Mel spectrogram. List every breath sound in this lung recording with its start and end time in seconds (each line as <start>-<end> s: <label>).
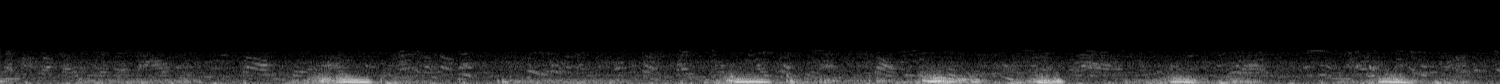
2.85-3.66 s: inhalation
2.85-3.66 s: stridor
3.70-4.37 s: exhalation
3.70-4.37 s: stridor
6.95-7.72 s: inhalation
6.95-7.72 s: stridor
7.74-8.35 s: exhalation
7.74-8.35 s: stridor
8.94-9.75 s: inhalation
8.94-9.75 s: stridor
9.77-10.36 s: exhalation
9.77-10.36 s: stridor
11.44-12.20 s: inhalation
11.44-12.20 s: rhonchi
12.22-12.83 s: exhalation
12.22-12.83 s: rhonchi
13.36-14.08 s: inhalation
13.36-14.08 s: rhonchi
14.12-14.72 s: exhalation
14.12-14.72 s: rhonchi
